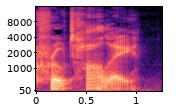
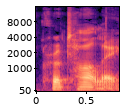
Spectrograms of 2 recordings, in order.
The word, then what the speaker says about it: Crotale: And he talked to a classical percussion specialist there who confirmed that it is pronounced Crotale. Crotale. – Crotale. – So, yeah, Crotale. So, Crotale, Crotales. That is the pronunciation.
